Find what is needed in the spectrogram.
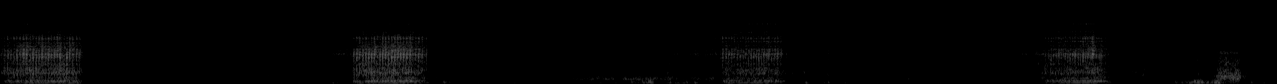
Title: SNORE WARS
